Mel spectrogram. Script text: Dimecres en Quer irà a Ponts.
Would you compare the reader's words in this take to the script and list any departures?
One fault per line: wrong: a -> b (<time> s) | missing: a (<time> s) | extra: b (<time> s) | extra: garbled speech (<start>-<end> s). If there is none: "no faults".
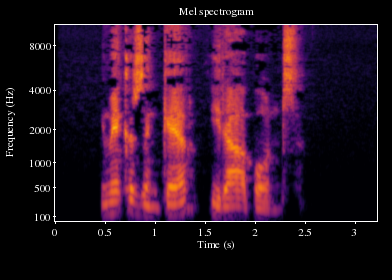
no faults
